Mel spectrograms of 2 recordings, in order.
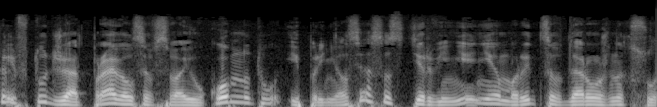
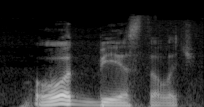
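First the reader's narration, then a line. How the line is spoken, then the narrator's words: Almost tender. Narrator (Russian): почти нежно сказал он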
